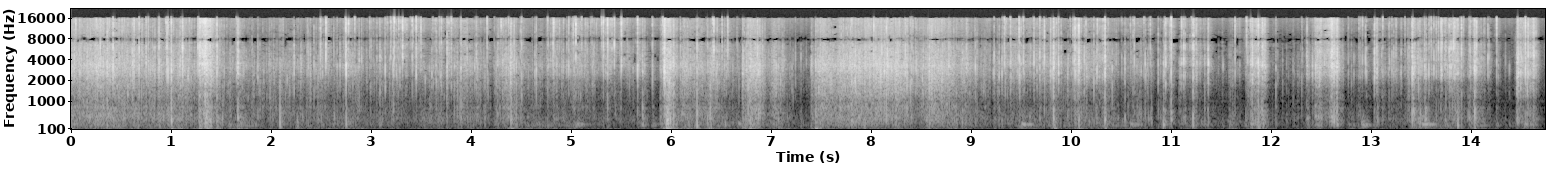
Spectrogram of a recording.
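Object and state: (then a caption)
Plastic bubble wrap. Clear plastic bubble wrap is handled with fingertips, its edge pulled and crinkled and its bubbles pressed. The result is a dense, bright crinkling and crackling with frequent sharp little snaps, almost no low end, and brief louder bursts throughout.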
